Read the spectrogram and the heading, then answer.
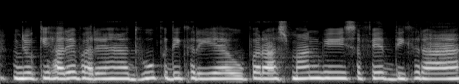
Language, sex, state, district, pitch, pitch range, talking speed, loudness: Hindi, female, Haryana, Rohtak, 270 Hz, 260-280 Hz, 210 wpm, -12 LUFS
